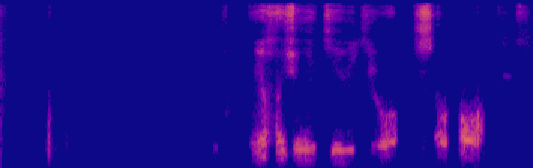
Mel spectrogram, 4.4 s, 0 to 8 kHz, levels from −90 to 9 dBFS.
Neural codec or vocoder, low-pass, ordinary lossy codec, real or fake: autoencoder, 48 kHz, 32 numbers a frame, DAC-VAE, trained on Japanese speech; 7.2 kHz; none; fake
